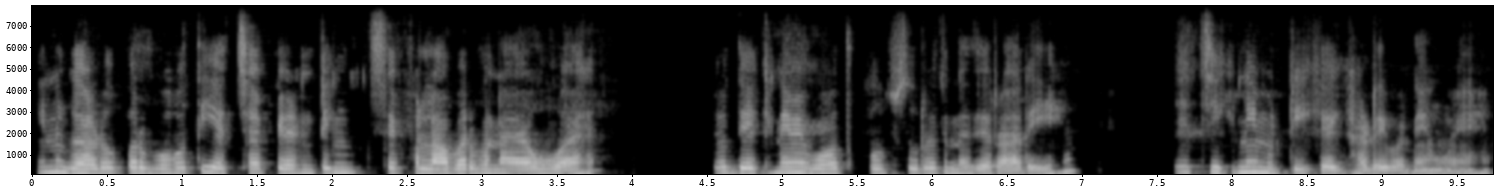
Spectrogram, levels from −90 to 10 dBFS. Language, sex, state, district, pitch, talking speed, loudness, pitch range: Hindi, female, Bihar, East Champaran, 205 Hz, 180 wpm, -22 LUFS, 175-220 Hz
